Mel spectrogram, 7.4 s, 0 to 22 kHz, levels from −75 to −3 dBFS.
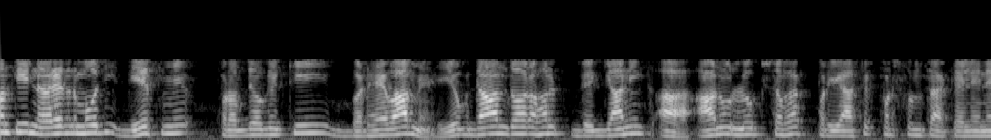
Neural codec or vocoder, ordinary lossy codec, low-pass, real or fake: codec, 16 kHz, 16 kbps, FunCodec, trained on Chinese and English, 50 frames a second; none; 3.6 kHz; fake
